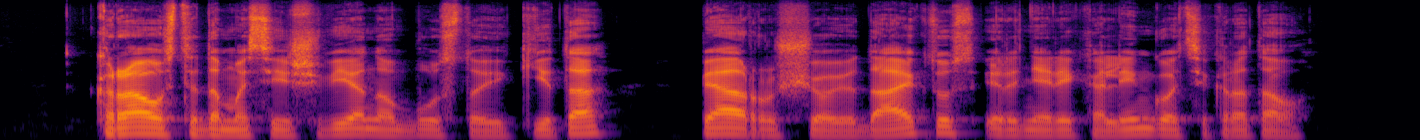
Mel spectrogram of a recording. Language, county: Lithuanian, Vilnius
